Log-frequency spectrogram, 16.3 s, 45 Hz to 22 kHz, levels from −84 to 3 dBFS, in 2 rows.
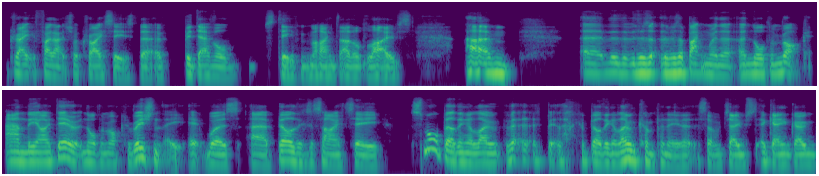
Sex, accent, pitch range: male, British, 95-120 Hz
